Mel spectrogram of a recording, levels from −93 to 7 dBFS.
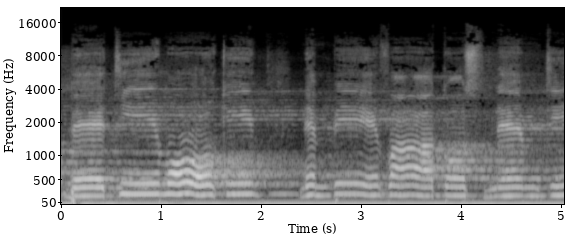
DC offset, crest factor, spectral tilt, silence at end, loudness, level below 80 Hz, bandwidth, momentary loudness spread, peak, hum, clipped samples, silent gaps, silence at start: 5%; 14 dB; -5.5 dB/octave; 0 s; -19 LUFS; -38 dBFS; 11.5 kHz; 9 LU; -4 dBFS; none; under 0.1%; none; 0 s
